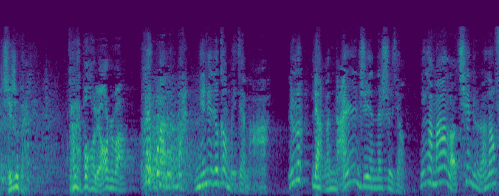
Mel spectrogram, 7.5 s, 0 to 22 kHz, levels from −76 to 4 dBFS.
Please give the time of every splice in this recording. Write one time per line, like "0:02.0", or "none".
0:02.1

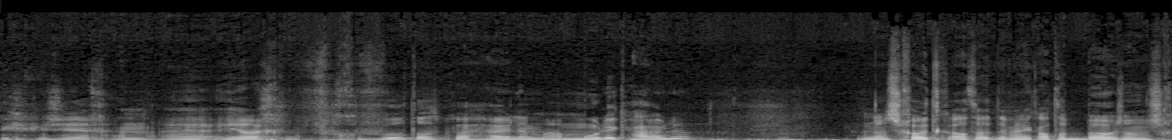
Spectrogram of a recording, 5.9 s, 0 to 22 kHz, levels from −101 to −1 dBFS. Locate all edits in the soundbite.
none

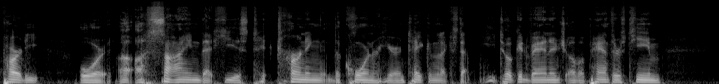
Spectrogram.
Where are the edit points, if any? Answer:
0:01.1
0:04.7

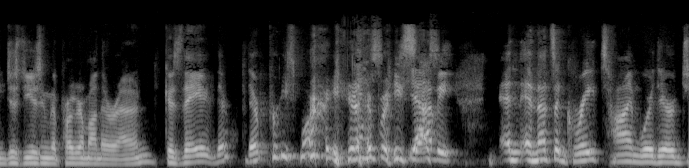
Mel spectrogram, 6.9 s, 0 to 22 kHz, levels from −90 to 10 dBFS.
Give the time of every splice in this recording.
none

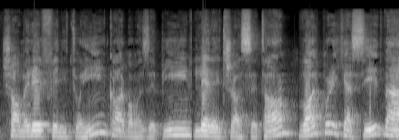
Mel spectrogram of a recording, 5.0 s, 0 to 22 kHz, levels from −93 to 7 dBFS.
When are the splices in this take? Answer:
0:02.4

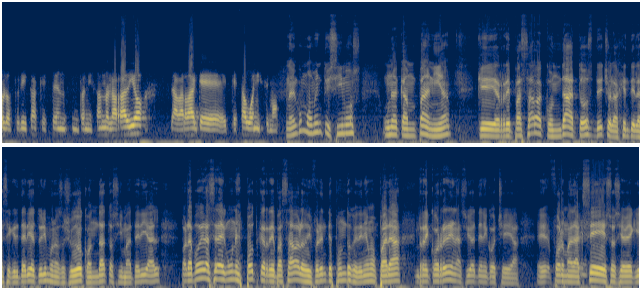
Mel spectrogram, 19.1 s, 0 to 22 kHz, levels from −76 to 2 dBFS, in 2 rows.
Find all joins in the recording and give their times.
0:04.3
0:10.8
0:15.7

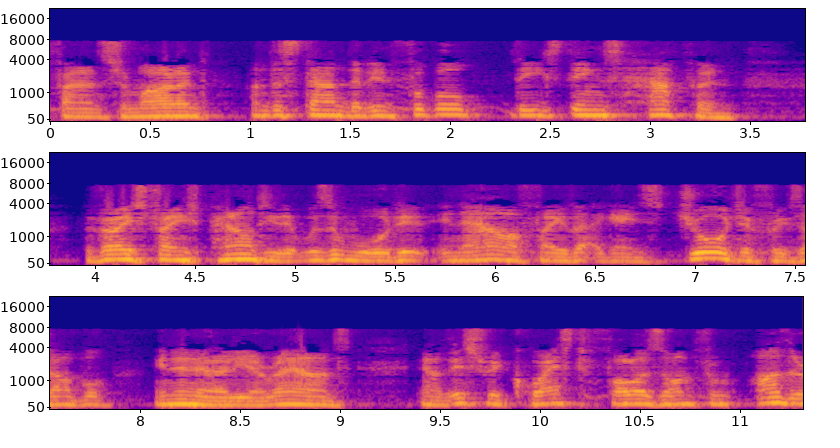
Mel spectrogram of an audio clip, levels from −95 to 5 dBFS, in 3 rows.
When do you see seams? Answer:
none

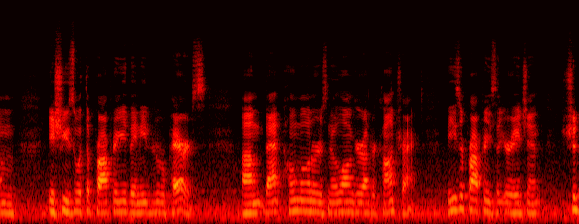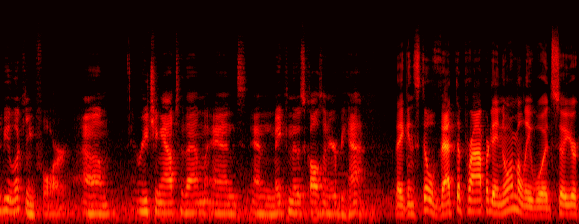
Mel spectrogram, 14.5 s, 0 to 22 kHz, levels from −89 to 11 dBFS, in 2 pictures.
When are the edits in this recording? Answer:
0:03.3
0:12.1
0:13.4

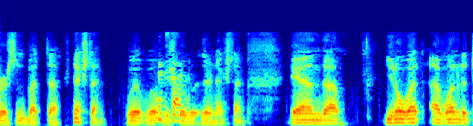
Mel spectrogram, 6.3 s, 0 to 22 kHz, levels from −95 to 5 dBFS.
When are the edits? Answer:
none

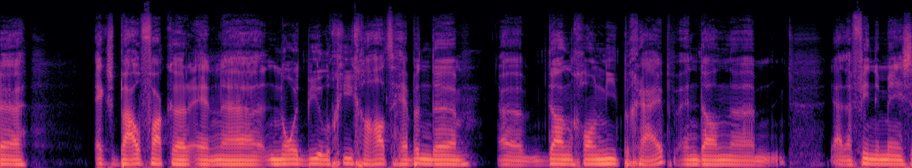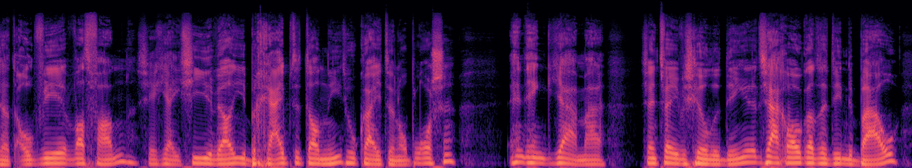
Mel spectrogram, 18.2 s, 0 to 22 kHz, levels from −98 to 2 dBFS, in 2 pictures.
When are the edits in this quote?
none

